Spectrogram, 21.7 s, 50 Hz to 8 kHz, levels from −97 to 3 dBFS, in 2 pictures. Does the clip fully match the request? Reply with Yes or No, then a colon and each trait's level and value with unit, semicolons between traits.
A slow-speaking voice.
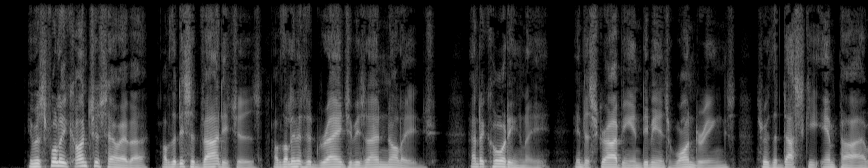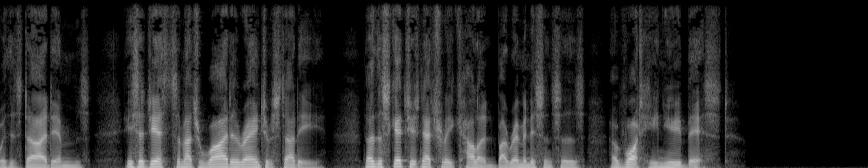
No: average, 145 wpm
